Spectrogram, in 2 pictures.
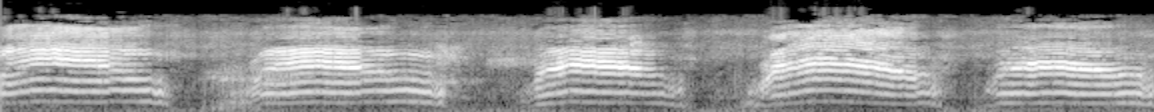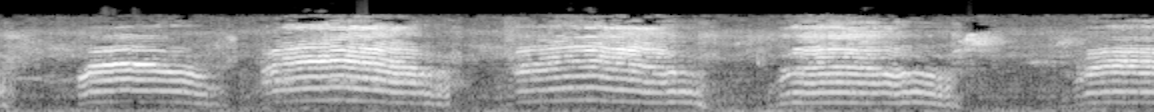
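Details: Domestic cat meowing repeatedly, about ten arched, harmonic-rich meows in quick succession, each under a second long, rising then falling in pitch, with brief pauses between them.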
